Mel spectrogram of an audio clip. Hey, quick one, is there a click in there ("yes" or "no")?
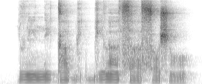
no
